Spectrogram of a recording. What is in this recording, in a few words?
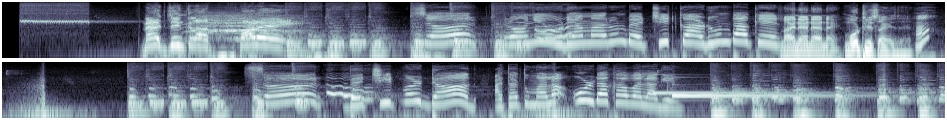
Marathi TVC female character; Bedsheets; Last Female Character VO; Wellspun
